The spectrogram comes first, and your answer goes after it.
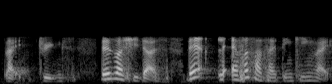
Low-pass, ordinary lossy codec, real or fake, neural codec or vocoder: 3.6 kHz; AAC, 24 kbps; real; none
